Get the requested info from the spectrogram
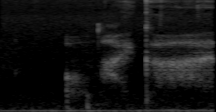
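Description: Near silence: a woman's faint whispered, breathy voice starting about a second in, over a low steady hum.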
